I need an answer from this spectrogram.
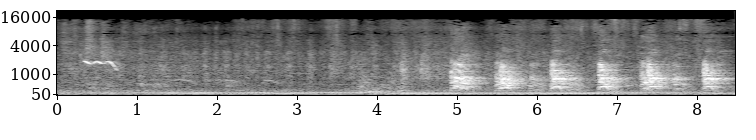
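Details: At the Gervi Rottweiler kennel in Vietnam, a Rottweiler stays quiet at first under low hum and a short chirp. Then, about halfway through, it breaks into six steady barks spaced roughly every half second.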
